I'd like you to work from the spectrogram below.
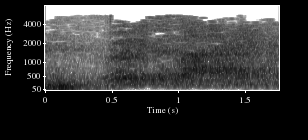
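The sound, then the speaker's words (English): A crowd of many voices shouts back at Pilate together in a loud, sustained roar, the overlapping cries blending into a dense, agitated din that holds steady for a couple of seconds. “But they shouted all the more.”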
